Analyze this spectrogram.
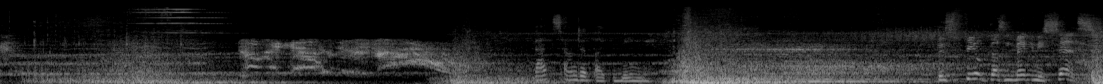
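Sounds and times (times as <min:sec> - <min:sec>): low rumbling drone: 0:06.5 - 0:09.8.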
